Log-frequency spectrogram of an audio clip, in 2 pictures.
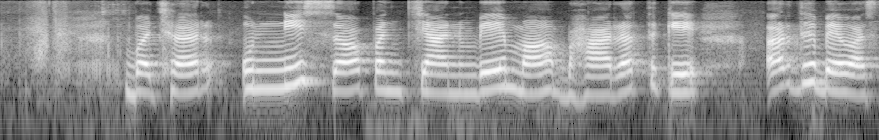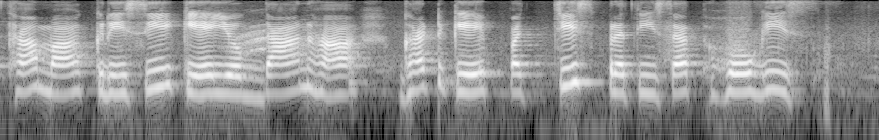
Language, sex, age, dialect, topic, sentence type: Chhattisgarhi, female, 25-30, Western/Budati/Khatahi, agriculture, statement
